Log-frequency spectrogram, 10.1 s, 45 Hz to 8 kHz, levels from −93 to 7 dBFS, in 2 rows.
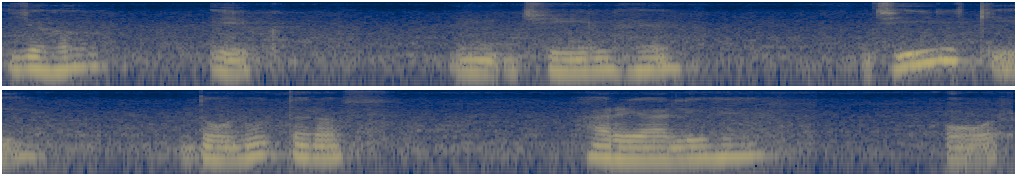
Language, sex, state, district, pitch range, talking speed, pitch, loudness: Hindi, male, Uttar Pradesh, Etah, 115-145 Hz, 70 wpm, 125 Hz, -32 LUFS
